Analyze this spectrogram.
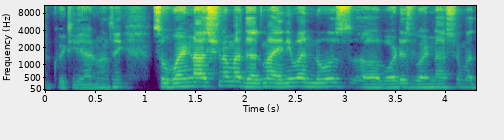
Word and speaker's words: Varnashrama dharma: Varnashrama dharma. No, you got it pretty good.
